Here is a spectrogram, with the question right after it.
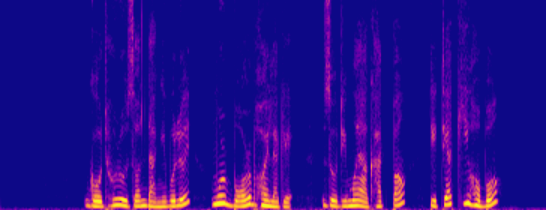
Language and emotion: Assamese, fearful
